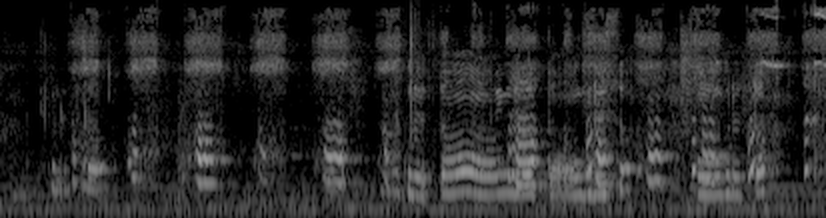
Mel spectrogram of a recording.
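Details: Maltese dog, recovering from right cranial cruciate ligament rupture surgery done the day before, greeting its owner at the first hospital visit with drawn-out, wavering whines and whimpers, some rising and falling, amid people speaking indoors.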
